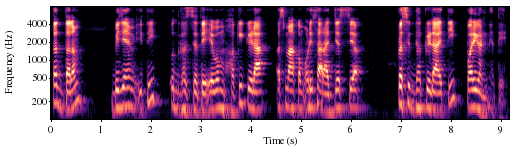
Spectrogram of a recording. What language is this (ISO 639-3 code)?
san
